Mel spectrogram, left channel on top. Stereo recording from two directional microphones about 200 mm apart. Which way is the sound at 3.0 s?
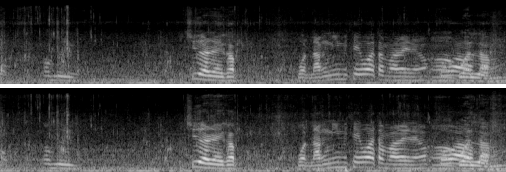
25° right (ahead or behind).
